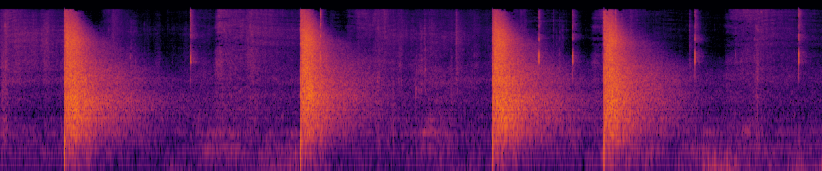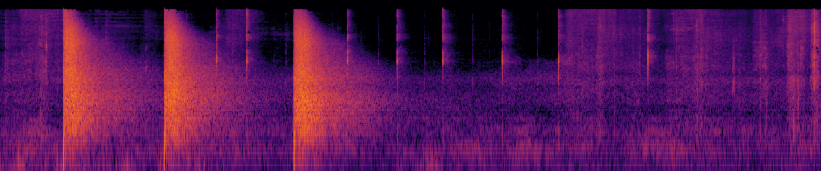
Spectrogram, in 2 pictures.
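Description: Seven loud firecracker bangs a few seconds apart, each dying away in a long echo over about two seconds. Faint small pops and clicks fall between them.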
